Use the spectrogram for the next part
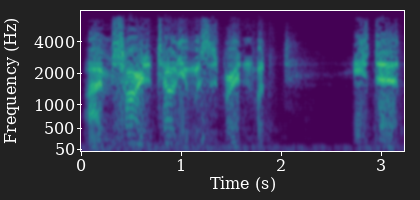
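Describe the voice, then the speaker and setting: Radio-drama police sergeant: official, matter-of-fact, very piercing and husky through a telephone filter. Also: male voice, mid-range voice, animated, moderate pace, bright, forceful tone, highs cut off, heavily acted. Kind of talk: 1940s radio drama acting. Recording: thin phone filter, vintage radio.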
